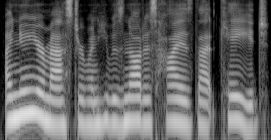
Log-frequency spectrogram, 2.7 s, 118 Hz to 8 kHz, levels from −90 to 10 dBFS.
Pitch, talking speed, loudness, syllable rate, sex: 205 Hz, 285 wpm, -15 LUFS, 5.4 syllables/s, female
